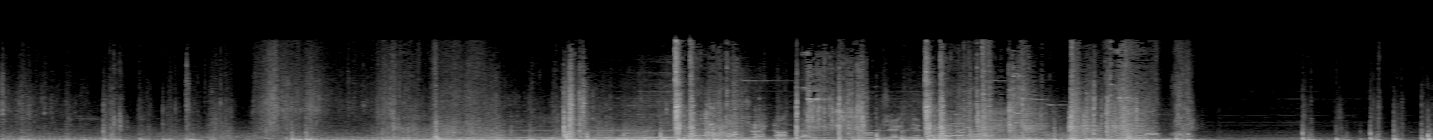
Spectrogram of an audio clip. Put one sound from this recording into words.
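Footsteps thud across a hard floor.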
